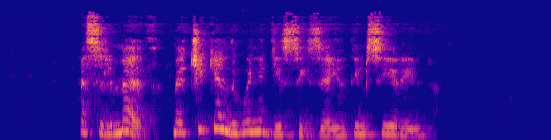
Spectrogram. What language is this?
Kabyle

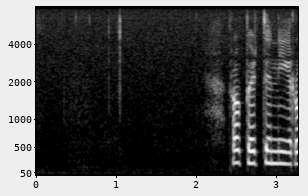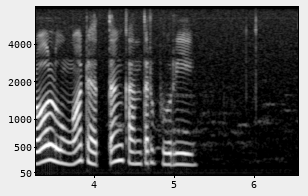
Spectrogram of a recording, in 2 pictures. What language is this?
Javanese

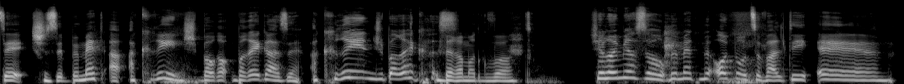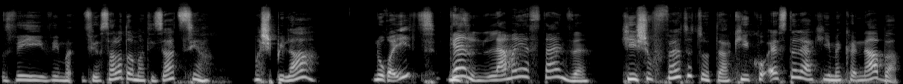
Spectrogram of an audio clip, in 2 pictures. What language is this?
Hebrew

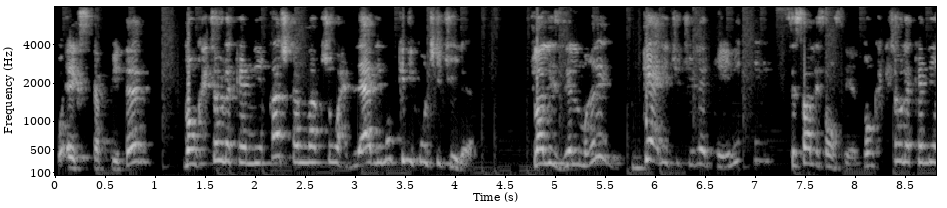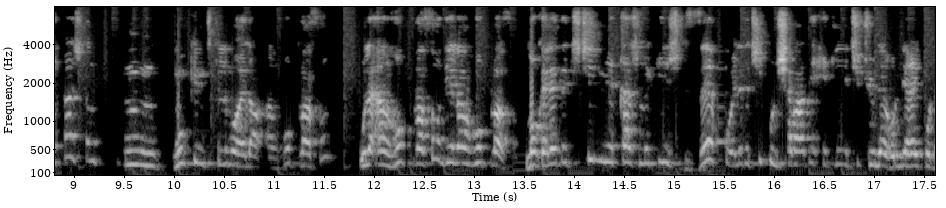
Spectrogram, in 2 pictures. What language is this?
Arabic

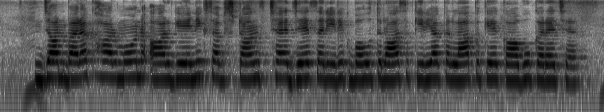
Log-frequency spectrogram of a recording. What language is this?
Maithili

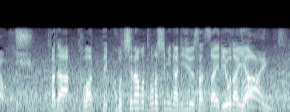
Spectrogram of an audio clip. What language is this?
Japanese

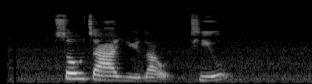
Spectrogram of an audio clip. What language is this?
Cantonese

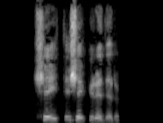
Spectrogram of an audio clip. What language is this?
Turkish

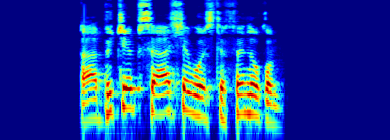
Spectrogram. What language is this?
Kabardian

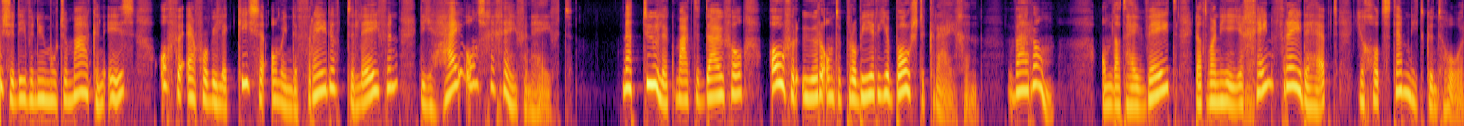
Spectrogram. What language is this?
Dutch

